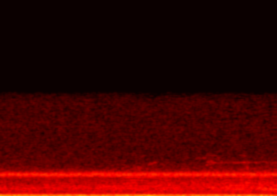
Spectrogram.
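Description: Wind buffeting the microphone outdoors: an irregular, fluctuating low rumble, with a thin steady high-pitched drone underneath.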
